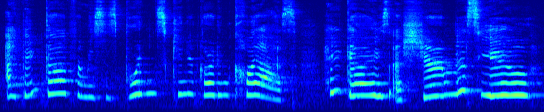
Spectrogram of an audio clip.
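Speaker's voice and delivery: high squeaky mouse puppet voice; Cheddar the mouse puppet. Pretend. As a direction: chirp it out as a little mouse. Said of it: "Cheddar, can you think of".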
